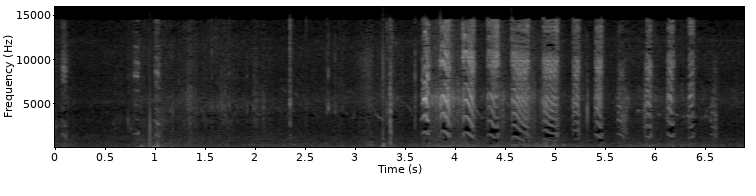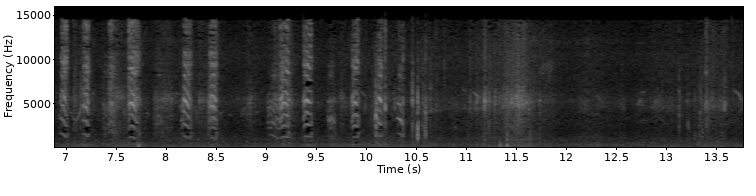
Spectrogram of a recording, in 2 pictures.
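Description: A mouse squealing in distress as a racer snake holds it: a rapid series of short, high-pitched squeaks, several a second, that starts a few seconds in, is loudest at first and dies away after about seven seconds.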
